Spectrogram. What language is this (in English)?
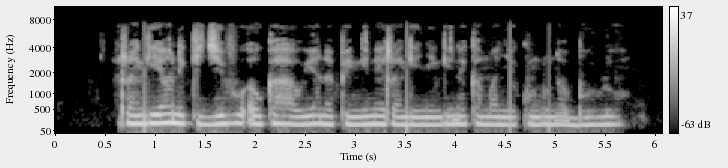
Swahili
